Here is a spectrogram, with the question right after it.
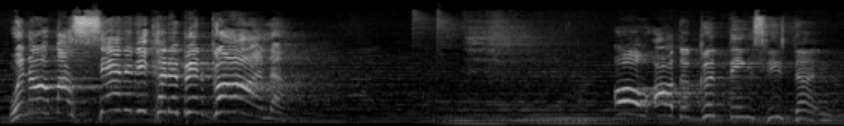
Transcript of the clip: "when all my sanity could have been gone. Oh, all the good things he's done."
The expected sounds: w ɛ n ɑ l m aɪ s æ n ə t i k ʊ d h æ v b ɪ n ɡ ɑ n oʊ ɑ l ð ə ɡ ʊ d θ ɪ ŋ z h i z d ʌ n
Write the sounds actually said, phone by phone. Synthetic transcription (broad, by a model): w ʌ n ɑ l m aɪ s æ n ə t i k ʊ d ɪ v b ɪ n ɡ ɑ n oʊ ɑ l ð ə ɡ ʊ d θ ɪ ŋ z h i z d ʌ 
